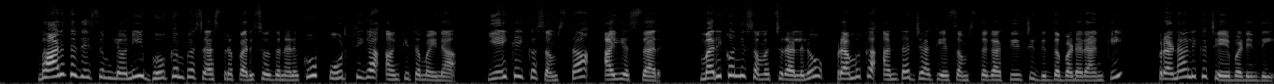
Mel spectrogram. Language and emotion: Telugu, neutral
